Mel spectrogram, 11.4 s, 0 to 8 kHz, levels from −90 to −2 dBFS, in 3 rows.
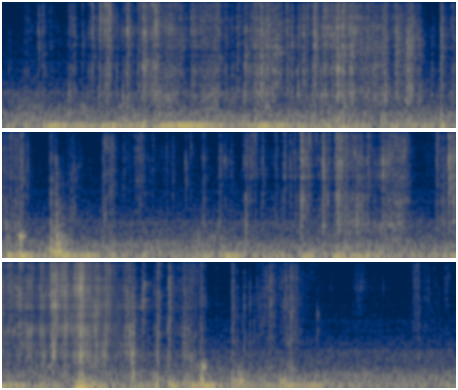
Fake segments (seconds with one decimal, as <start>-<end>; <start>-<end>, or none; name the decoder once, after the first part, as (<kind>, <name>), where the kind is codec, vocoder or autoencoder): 7.8-8.6 (vocoder, Vocos)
